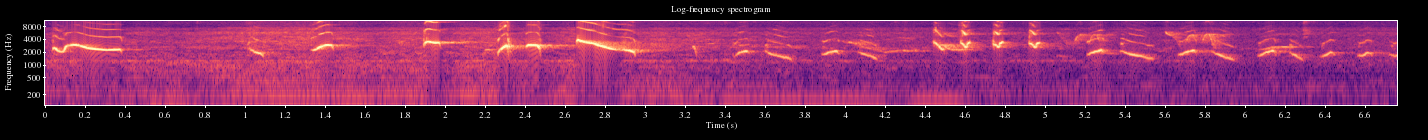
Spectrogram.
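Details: Abbott's babbler calls for luring silent or stressed caged birds. Loud piercing whistles come at intervals, then a steady series of softer downslurred chirps. Faint background rumble.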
